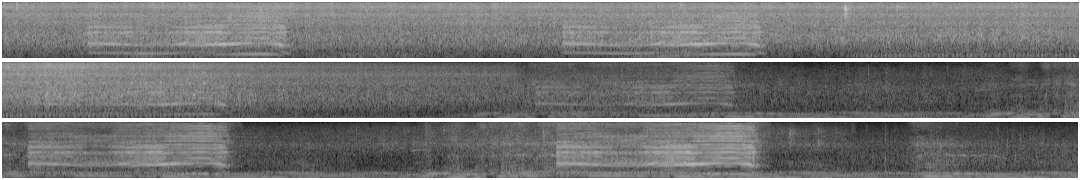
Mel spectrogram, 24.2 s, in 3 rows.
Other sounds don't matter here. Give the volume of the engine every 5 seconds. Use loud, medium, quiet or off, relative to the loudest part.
off, medium, medium, loud, loud.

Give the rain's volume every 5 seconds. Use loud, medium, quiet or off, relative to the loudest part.
loud, loud, quiet, quiet, quiet.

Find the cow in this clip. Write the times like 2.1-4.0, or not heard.
0.6-2.2, 4.2-5.8, 8.2-9.9, 12.1-13.7, 16.4-17.9, 20.3-21.9.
